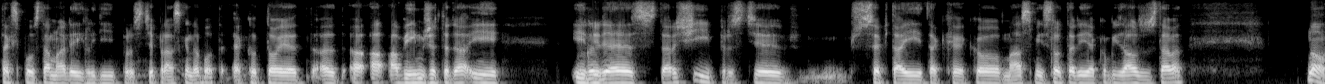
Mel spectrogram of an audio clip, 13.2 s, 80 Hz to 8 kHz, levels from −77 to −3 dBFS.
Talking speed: 130 wpm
